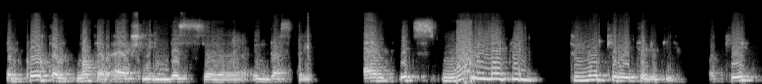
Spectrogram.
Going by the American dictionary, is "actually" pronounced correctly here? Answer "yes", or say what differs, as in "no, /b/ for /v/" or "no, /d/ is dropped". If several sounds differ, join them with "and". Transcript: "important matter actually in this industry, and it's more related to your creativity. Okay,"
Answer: yes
